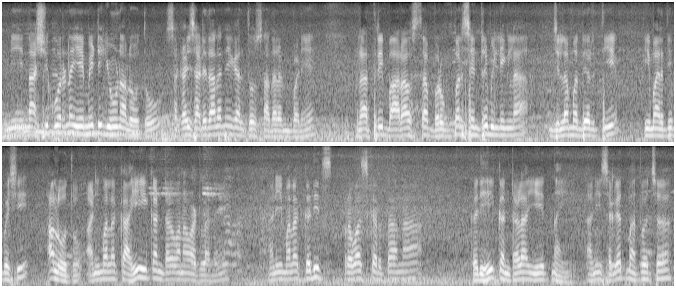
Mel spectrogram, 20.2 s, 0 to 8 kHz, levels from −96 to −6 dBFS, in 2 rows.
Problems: constant background noise, continuous background conversations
